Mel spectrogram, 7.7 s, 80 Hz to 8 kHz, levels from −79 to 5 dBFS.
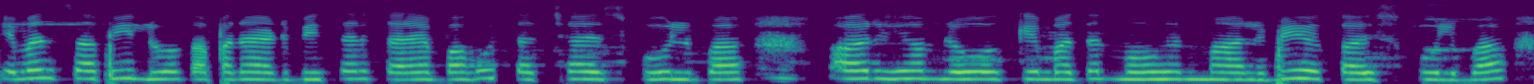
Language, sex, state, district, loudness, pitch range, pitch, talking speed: Bhojpuri, female, Uttar Pradesh, Gorakhpur, -17 LUFS, 245-265 Hz, 255 Hz, 150 wpm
